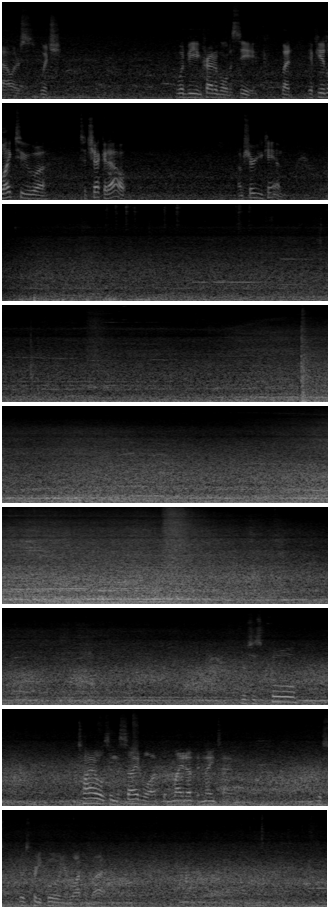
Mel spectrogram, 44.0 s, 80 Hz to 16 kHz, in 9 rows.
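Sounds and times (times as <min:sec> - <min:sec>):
street traffic: 0:00.0 - 0:44.0.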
